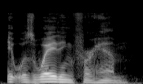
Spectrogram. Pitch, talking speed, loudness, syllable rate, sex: 100 Hz, 210 wpm, -18 LUFS, 5.0 syllables/s, male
